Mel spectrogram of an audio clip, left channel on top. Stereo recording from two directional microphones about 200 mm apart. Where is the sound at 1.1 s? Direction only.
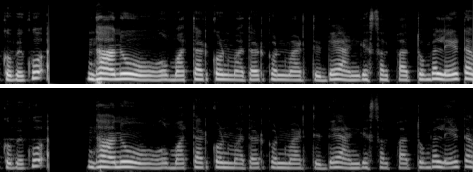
20° left (ahead or behind).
